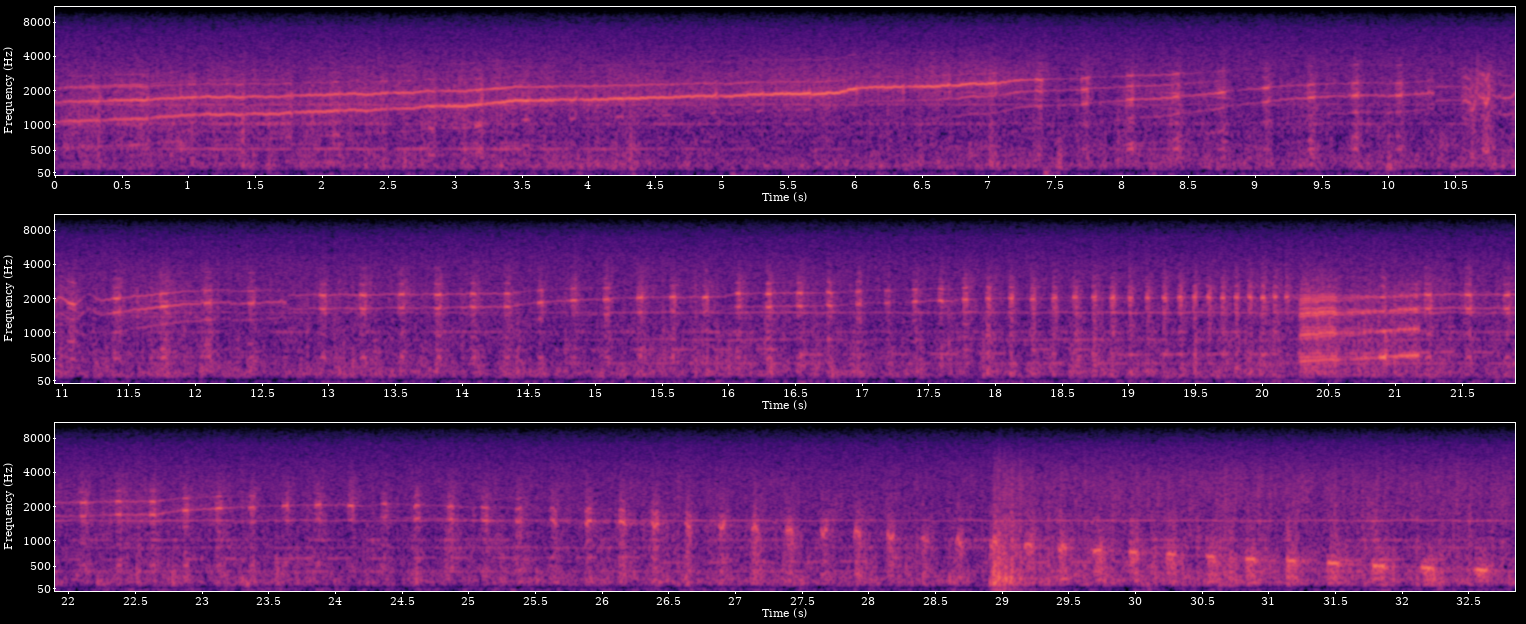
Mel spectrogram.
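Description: Electronic sci-fi sound effects: a slowly rising whine with several overtones, then long runs of rapid pulsing beeps that warble up and down and speed up, with a brief chirping burst midway. Near the end there is a sharp click, followed by a falling glide of beeps.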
